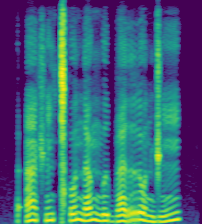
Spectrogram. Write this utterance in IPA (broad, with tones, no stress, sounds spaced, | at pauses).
ʔ æ̃˩˧˩ ʃ ĩ˩˧˩ ǀʰ o˩˥ n æ˩˥ ŋʷ i˩˧˩ b æ˩˧˩ r o˥˩ n d͡ʒ ĩ˩˥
